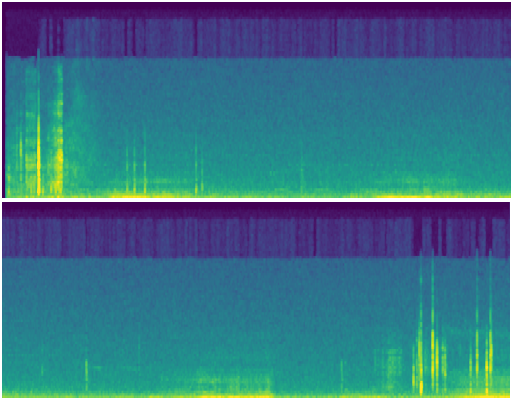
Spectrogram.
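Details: Male Siamese cat snoring and moving in his sleep while dreaming; low tonal, whistly snores with gliding pitch recur every few seconds, rising and falling with each breath, plus a few faint clicks and rustles.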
